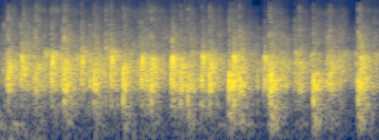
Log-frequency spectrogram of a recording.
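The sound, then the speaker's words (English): Applause from an audience at a newspaper's gathering, held in honour of a guest. Fairly faint, brisk clapping comes in many quick bursts that rise and dip in a choppy but continuous pattern. “we should probably just start up front so you can give her one of the first of many rounds of applause.”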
